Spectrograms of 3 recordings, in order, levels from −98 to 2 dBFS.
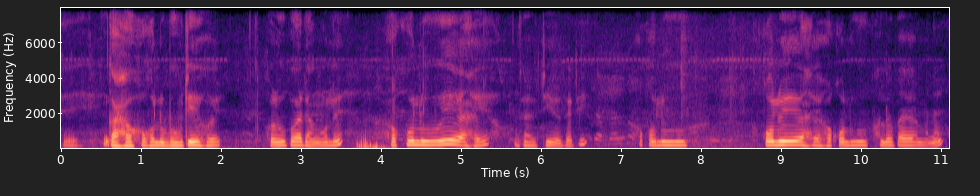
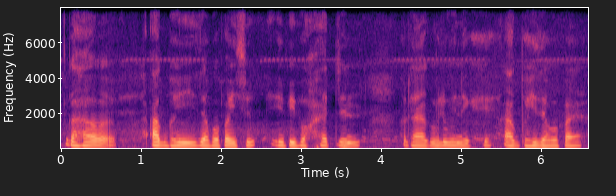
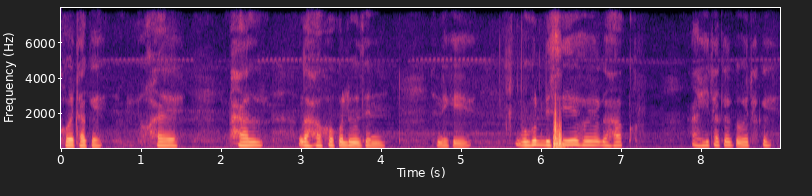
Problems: none marked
